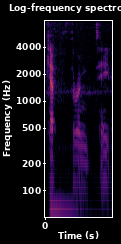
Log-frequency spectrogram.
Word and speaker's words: Catherine Tate: the other one, Catherine Tate.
